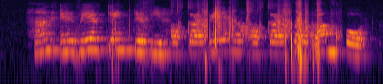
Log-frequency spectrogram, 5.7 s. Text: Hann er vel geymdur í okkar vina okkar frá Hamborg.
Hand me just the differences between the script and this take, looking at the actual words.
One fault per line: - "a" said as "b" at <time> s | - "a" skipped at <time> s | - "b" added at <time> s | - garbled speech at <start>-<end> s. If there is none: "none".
none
